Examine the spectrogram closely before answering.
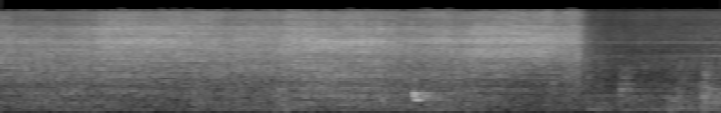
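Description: A steam locomotive hisses loudly with escaping steam.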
